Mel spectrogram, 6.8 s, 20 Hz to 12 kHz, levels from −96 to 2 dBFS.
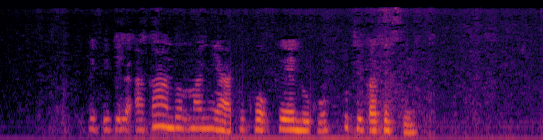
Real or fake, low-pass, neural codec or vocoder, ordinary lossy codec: real; 9.9 kHz; none; AAC, 32 kbps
